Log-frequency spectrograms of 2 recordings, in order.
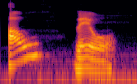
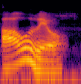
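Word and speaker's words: áureo: Same way, when the two vowels A and U are coming together, that is A is strong vowel and U is a weak vowel, it will be pronounced as aureo. So strong vowel will be stressed more and weak vowel will not be, so it will be aureo.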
